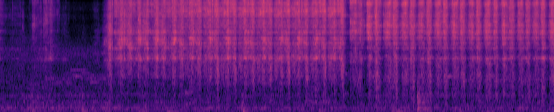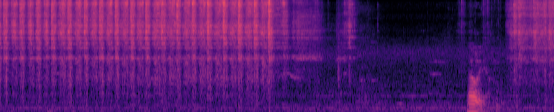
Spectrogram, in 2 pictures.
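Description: Old dug glass bottle being scrubbed with Barkeeper's Friend abrasive cleanser, producing a dense, rapid rasping scrub that runs steadily for about ten seconds, pauses, then resumes briefly; close and fairly loud.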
